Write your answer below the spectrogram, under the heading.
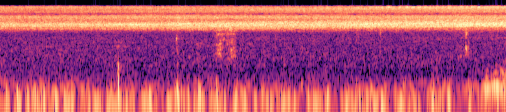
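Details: Lots of cicadas active among trees bearing their empty shed husks form a continuous shrill, even buzz that never pauses, with low background rumble beneath.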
